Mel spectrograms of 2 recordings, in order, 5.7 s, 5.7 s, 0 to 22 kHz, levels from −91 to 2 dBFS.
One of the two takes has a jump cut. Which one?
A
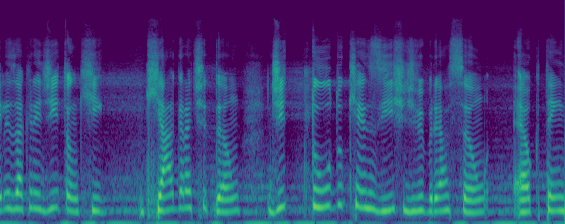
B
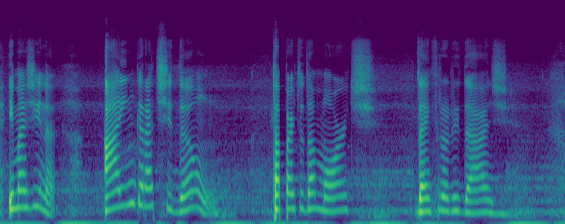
B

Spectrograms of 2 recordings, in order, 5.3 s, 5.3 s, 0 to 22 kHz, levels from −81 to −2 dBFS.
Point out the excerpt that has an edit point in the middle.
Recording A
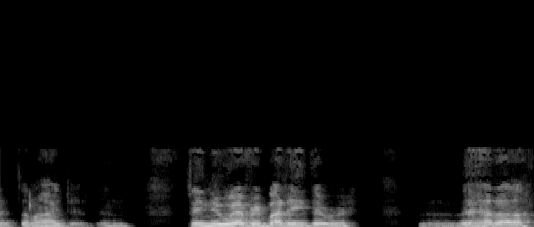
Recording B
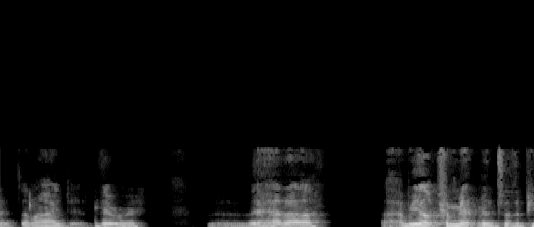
B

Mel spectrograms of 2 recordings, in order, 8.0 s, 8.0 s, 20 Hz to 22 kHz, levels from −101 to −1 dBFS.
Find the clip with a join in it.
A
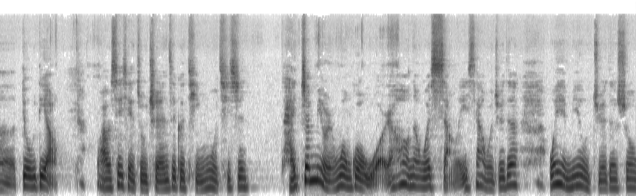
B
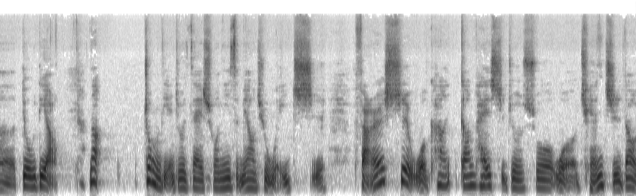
A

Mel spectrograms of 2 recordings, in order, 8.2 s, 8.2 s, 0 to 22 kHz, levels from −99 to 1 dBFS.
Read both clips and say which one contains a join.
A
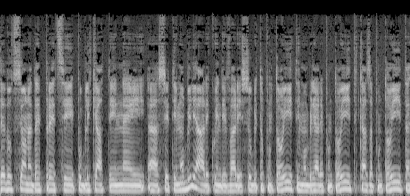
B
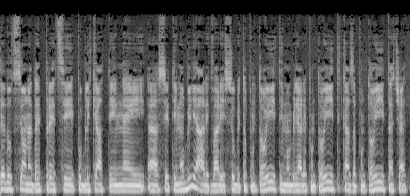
B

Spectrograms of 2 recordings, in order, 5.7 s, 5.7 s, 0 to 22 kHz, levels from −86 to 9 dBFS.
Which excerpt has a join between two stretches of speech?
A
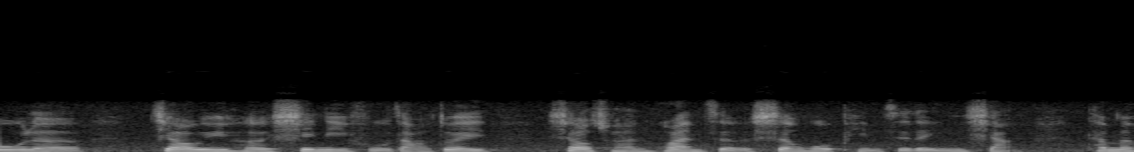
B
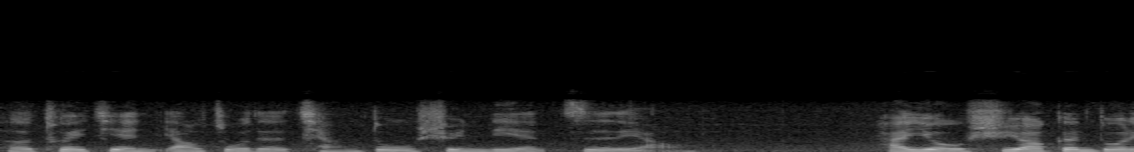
B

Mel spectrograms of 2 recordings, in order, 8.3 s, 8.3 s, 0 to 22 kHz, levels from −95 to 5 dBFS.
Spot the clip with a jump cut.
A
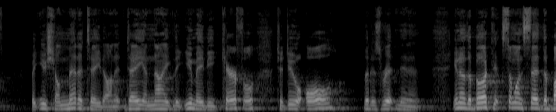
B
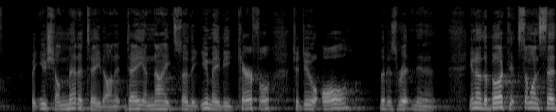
A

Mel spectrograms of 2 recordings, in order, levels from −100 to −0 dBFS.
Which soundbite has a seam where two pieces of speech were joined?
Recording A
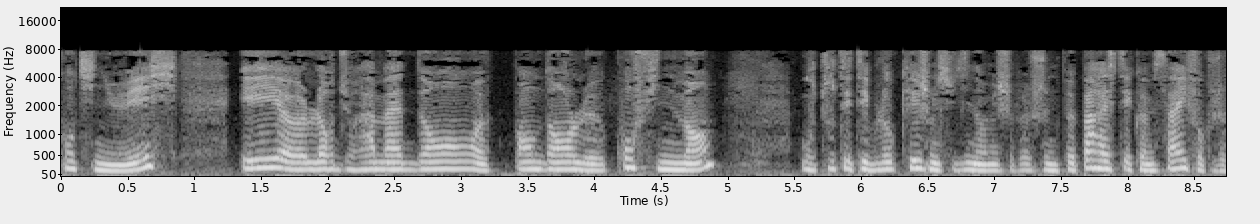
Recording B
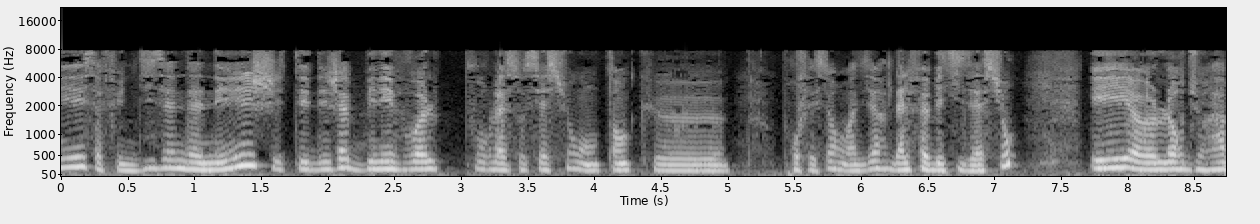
B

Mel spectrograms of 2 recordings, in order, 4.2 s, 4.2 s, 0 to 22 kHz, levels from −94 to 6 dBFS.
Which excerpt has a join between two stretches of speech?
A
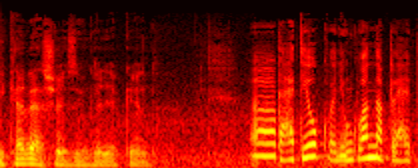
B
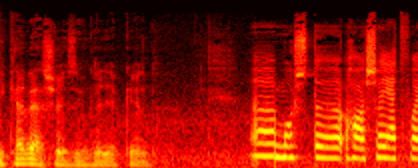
A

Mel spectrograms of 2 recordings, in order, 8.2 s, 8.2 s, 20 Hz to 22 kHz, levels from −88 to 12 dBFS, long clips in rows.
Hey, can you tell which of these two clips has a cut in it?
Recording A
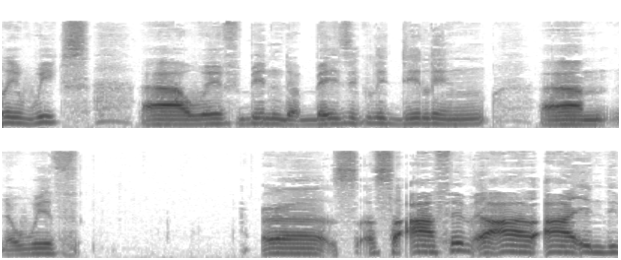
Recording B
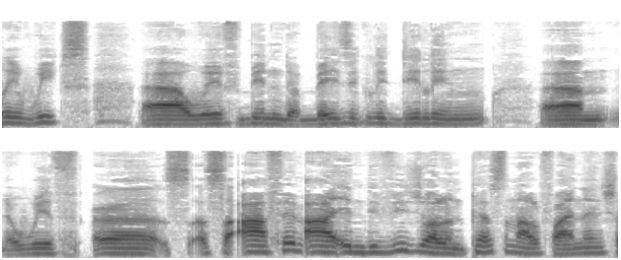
B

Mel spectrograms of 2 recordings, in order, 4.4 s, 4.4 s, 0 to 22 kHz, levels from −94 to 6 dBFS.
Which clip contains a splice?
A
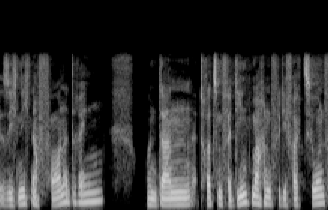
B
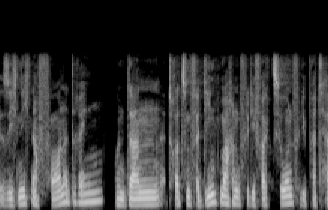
B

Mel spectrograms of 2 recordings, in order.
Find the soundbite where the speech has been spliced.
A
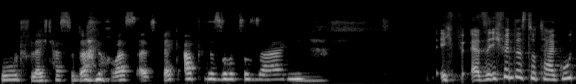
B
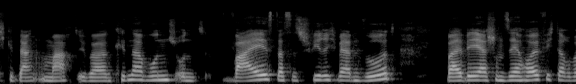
A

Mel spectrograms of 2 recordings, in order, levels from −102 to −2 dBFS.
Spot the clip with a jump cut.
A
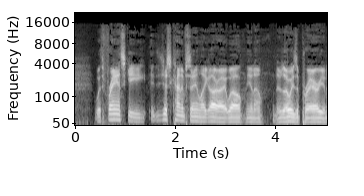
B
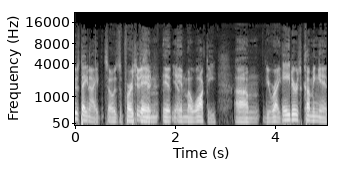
B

